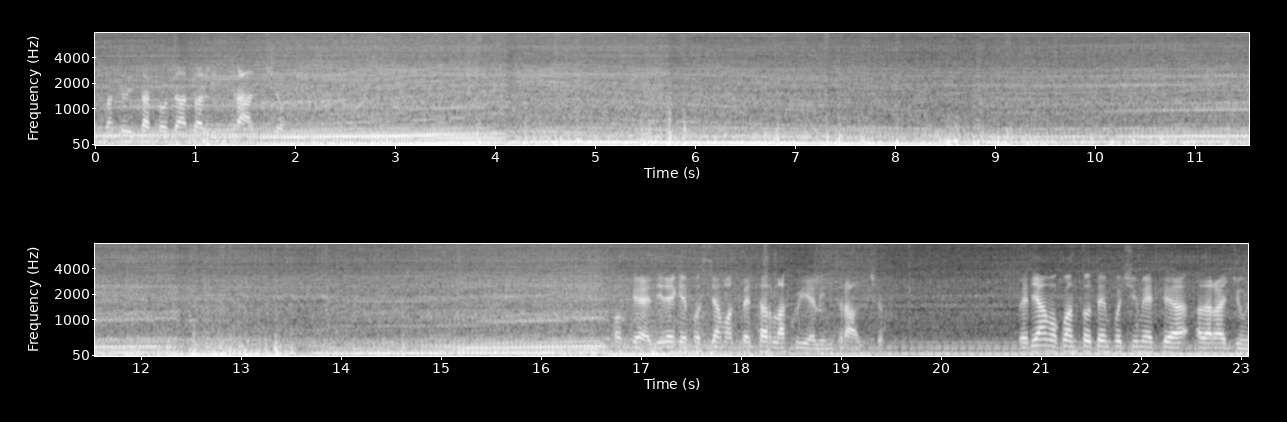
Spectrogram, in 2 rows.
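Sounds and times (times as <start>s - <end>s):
motorcycle engine running: 0.0s - 23.0s
wind rush on microphone: 1.1s - 18.5s.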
